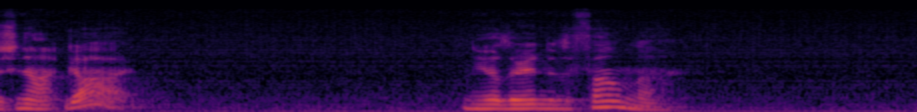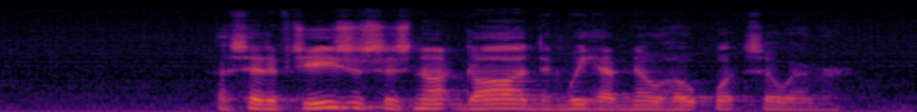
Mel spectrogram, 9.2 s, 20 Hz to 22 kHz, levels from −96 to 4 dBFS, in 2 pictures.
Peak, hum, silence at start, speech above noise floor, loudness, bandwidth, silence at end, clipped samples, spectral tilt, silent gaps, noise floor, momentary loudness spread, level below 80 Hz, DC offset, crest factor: -22 dBFS; none; 0 s; 26 dB; -40 LUFS; 16 kHz; 0.35 s; under 0.1%; -4 dB/octave; none; -67 dBFS; 18 LU; -72 dBFS; under 0.1%; 22 dB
